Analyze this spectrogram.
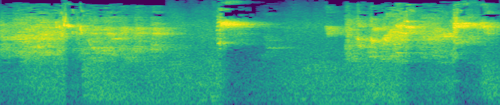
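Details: Stella's lorikeets of the goliathina form, a nine-month-old captive pair from Italy, making a continuous hissy high screech broken by one short pause.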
